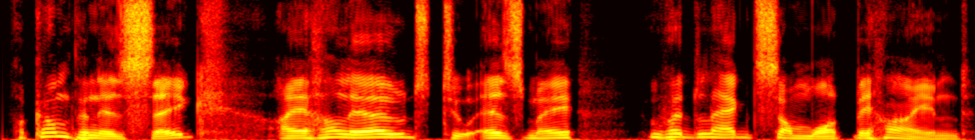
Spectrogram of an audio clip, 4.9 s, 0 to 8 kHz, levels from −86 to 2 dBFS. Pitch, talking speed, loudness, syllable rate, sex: 145 Hz, 150 wpm, -20 LUFS, 5.1 syllables/s, male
